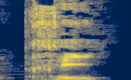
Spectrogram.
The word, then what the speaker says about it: prix: Ici, le prix. Ici, la lettre X n'est pas prononcée, donc X muet.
